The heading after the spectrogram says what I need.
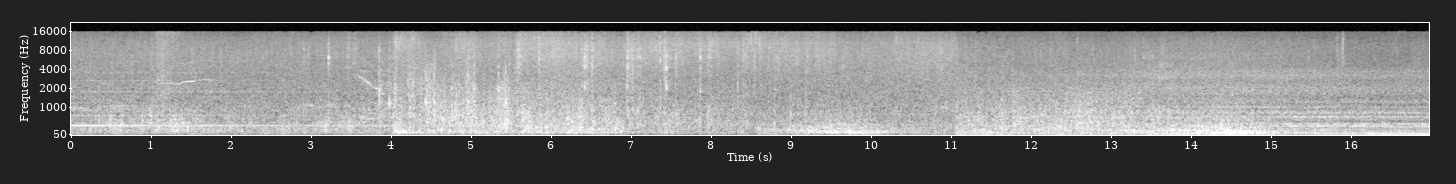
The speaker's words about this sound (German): Tiere rannten am Flussufer entlang. Sie schützten sich vor dem aufkommenden Sturm.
